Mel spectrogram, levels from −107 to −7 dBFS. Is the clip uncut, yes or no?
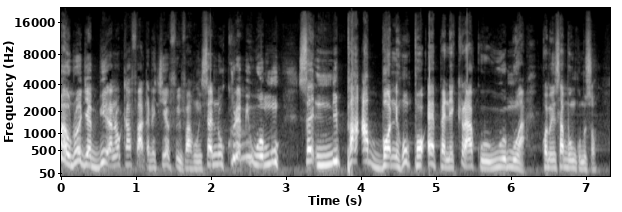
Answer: yes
